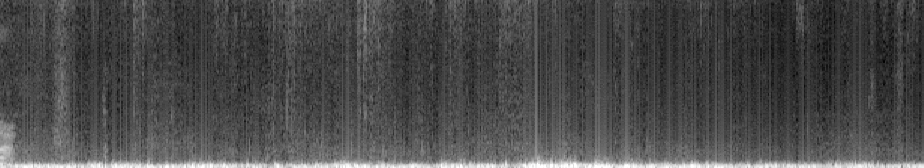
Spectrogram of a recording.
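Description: Footsteps walking over dry, loose tilled soil: an irregular run of dull, low steps, loudest about three and a half seconds in.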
